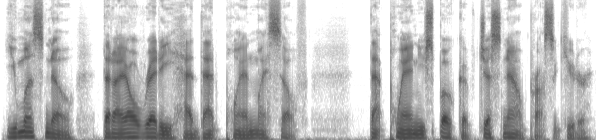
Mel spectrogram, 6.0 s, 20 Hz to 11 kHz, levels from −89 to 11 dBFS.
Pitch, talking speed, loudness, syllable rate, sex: 85 Hz, 180 wpm, -20 LUFS, 5.1 syllables/s, male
